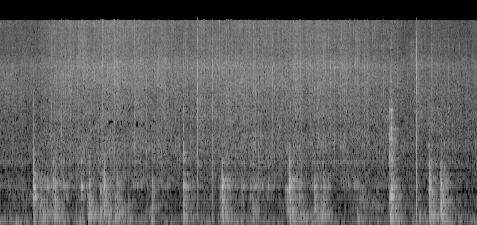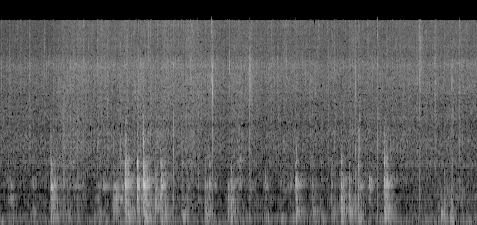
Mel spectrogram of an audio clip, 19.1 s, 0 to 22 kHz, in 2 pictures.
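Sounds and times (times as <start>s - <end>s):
vegetables sizzling in oil: 0.0s - 19.0s
wooden spatula scraping pan: 0.6s - 17.6s.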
